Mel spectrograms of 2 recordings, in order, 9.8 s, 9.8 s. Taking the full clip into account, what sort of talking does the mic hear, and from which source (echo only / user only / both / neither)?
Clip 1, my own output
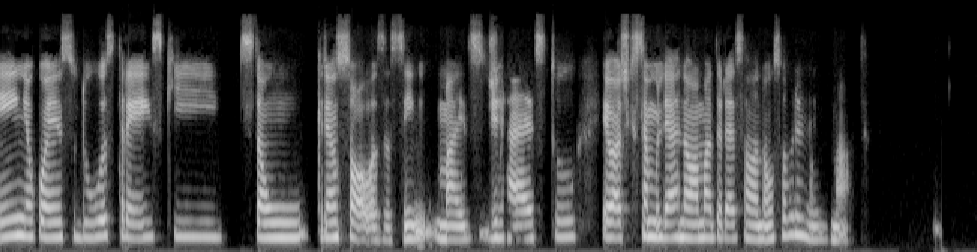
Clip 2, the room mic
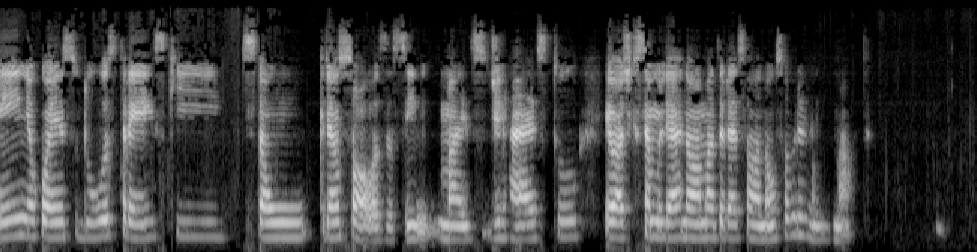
echo only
